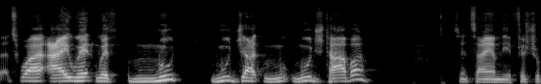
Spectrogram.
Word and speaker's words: Mujtaba: So that's why I went with Mujtaba, since I am the official pronunciator of the show.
